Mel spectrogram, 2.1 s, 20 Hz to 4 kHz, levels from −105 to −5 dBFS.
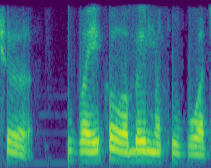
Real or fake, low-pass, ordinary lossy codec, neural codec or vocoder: real; 3.6 kHz; AAC, 24 kbps; none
